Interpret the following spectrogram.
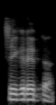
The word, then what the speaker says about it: Zigarette: नाउ rauchen, so er rauchte jeden Tag 5 Zigaretten, Zigaretta, die Zigaretta, ठीक है। यहाँ तक सिंगुलर, एन लगा दिया तो प्लूरल, ठीक है। दी सिगरेटा, प्रोनाउंसिएशन इज विद स वत्सला वाला, ठीक है, शुरू में बताया था मैंने।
